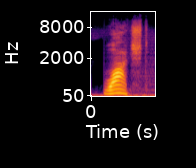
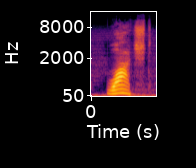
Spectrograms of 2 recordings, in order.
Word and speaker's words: watched: Watched. Watched. Like a T pronunciation at the end.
